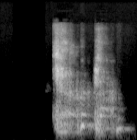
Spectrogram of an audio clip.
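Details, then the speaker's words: Two quick harsh throat-clearing coughs from an adult with asthma speaking at a public meeting, who warns that the asthma causes occasional coughing and affects the voice. "I suffer from asthma and consequently I occasionally need to cough and it affects my voice."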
